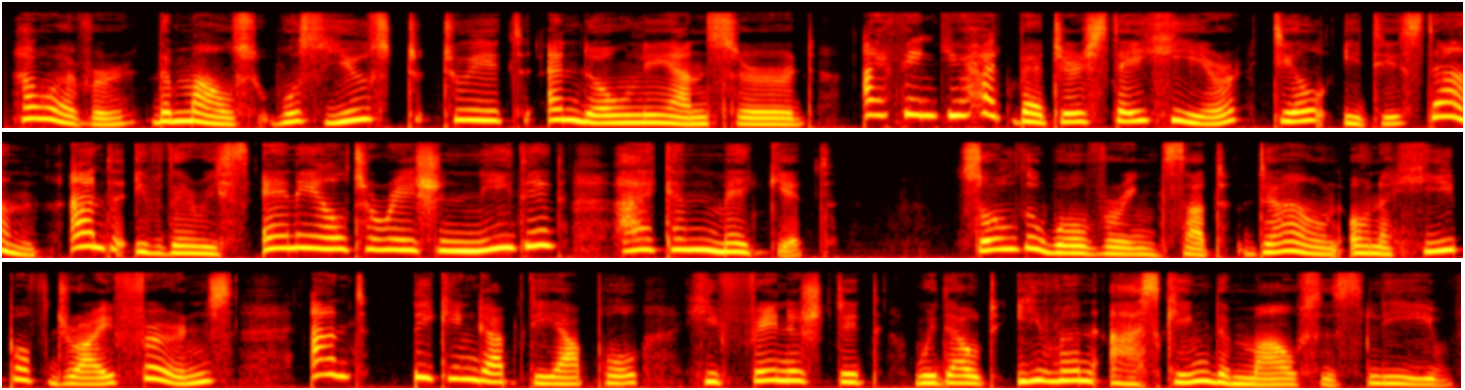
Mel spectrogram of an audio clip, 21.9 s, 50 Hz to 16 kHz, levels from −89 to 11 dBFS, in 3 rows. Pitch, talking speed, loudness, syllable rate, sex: 245 Hz, 155 wpm, -17 LUFS, 4.5 syllables/s, female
